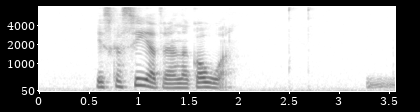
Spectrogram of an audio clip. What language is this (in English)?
Faroese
